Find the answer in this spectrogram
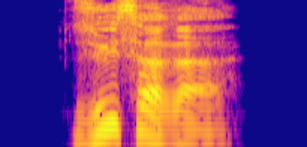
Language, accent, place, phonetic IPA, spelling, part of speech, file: German, Germany, Berlin, [ˈzyːsəʁə], süßere, adjective, De-süßere.ogg
- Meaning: inflection of süß: 1. strong/mixed nominative/accusative feminine singular comparative degree 2. strong nominative/accusative plural comparative degree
